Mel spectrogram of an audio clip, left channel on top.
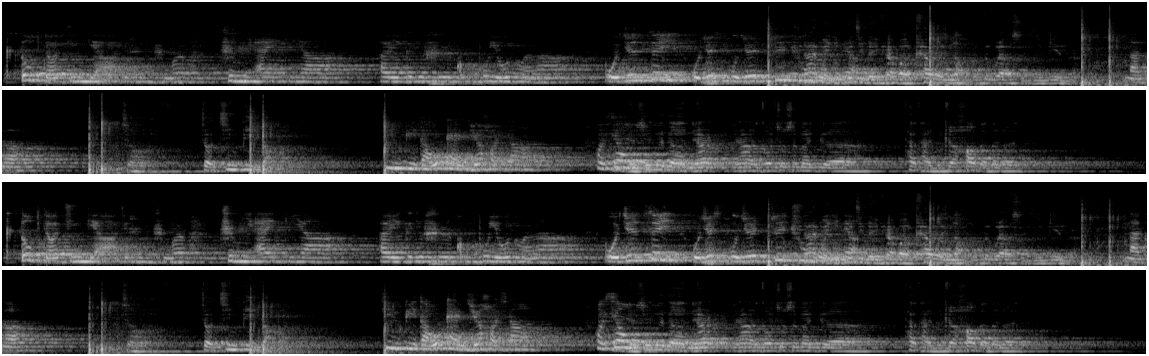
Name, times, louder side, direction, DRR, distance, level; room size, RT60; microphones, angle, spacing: voice 1, 0.2-3.4 3.8-5.7 6.0-8.6 11.2-11.7 15.3-16.8 17.4-17.9, equal, 60° right, 3 dB, 2.7 m, -23 dB
sound 1, 7.6-8.2 9.3-9.8 10.8-11.6 12.3-13.1 13.9-14.6 15.1-15.8, left 1 dB, 30° left, 0.8 m, -30 dB
voice 2, 7.9-10.8 12.6-13.0 13.4-14.3 17.5-20.2 20.5-21.7, equal, ahead, 3 dB, 1.3 m, -26 dB
26.5 x 23.0 x 6.9 m, 2.8 s
head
